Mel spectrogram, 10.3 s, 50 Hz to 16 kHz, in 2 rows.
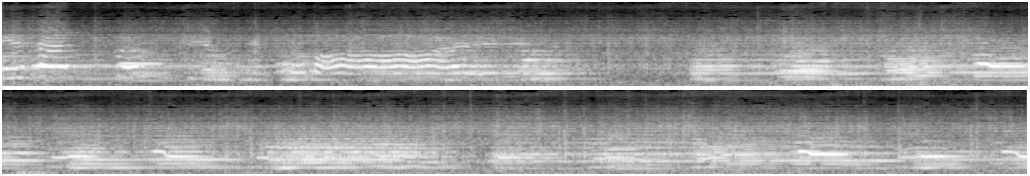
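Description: An early acoustic 78 rpm shellac record played through an acoustic gramophone's reproducer and tone arm: a woman singing with vibrato over a small orchestra. The sound is thin and narrow, with no deep bass and little treble.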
